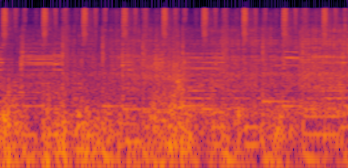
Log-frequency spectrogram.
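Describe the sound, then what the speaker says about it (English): Strong wind gusting along the Dorset coast between Bournemouth Pier and Sandbanks: a constant, heavy rumbling roar buffeting the microphone, loud and close throughout, with faint higher tones mixed in. "And the wind picks up again"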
